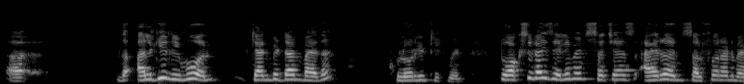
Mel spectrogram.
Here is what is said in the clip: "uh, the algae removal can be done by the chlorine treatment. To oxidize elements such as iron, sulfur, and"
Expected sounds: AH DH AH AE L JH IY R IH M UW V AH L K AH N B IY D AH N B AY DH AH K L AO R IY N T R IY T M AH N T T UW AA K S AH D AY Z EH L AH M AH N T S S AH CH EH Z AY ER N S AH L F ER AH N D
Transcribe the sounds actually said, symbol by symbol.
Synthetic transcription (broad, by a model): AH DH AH L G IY R IH M UW V AH L K AH N B IY D AH N B AY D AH K L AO R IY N T R IY T M AH N T T UW AA K S AH D AY Z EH L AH M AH N T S S AH CH EH Z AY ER N S AH L F ER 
